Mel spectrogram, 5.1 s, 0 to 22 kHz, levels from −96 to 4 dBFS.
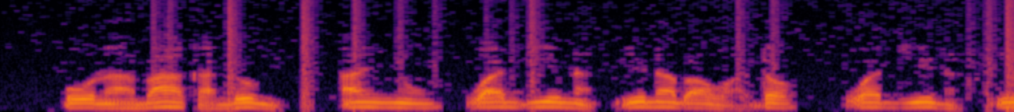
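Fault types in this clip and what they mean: overdone noise removal: throughout, the background drops and breaks up into twinkling specks, from noise reduction pushed too hard.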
